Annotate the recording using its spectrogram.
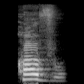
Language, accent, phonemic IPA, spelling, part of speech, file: Swahili, Kenya, /ˈkɔ.vu/, kovu, noun, Sw-ke-kovu.flac
- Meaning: scar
